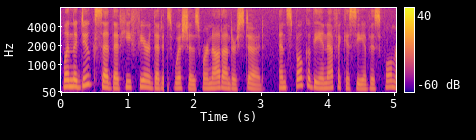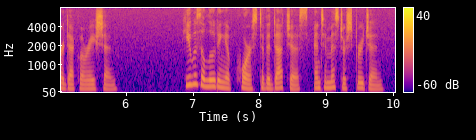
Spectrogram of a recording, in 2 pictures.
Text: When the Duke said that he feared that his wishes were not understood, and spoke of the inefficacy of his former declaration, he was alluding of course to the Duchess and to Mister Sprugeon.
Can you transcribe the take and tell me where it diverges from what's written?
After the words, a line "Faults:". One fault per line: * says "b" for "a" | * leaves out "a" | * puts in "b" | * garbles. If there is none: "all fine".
When the Duke said that he feared that his wishes were not understood, and spoke of the inefficacy of his former declaration, he was alluding of course to the Duchess and to Mister Sprugeon.
Faults:
all fine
